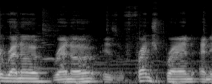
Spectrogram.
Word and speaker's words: Renault: next up we have renault i say renault renault is a french brand and it is pronounced renault if you want to hear how it should be pronounced correctly and not butchered by my horrible accent the renault formula one team boss cyril abitabul pronounces it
